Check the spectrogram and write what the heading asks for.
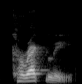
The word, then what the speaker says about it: correctly: said it correctly correctly correctly I stop very briefly and then make the ly sound so do you hear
